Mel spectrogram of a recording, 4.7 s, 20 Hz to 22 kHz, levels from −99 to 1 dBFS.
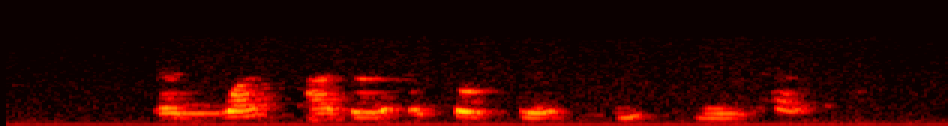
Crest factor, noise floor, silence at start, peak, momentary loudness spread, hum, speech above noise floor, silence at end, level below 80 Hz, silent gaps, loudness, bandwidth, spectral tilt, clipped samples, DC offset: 20 dB; -77 dBFS; 0.8 s; -26 dBFS; 16 LU; none; 33 dB; 0.7 s; under -90 dBFS; none; -44 LUFS; 6.8 kHz; -5 dB/octave; under 0.1%; under 0.1%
